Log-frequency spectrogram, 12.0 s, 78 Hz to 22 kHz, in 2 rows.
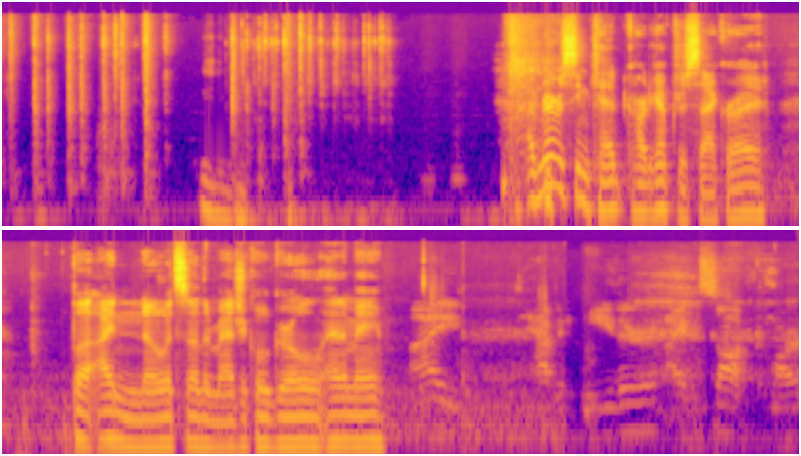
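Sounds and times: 
computer keyboard typing: 0.0s - 3.0s
speech: 1.5s - 2.1s, 4.0s - 5.9s, 6.5s - 9.0s.

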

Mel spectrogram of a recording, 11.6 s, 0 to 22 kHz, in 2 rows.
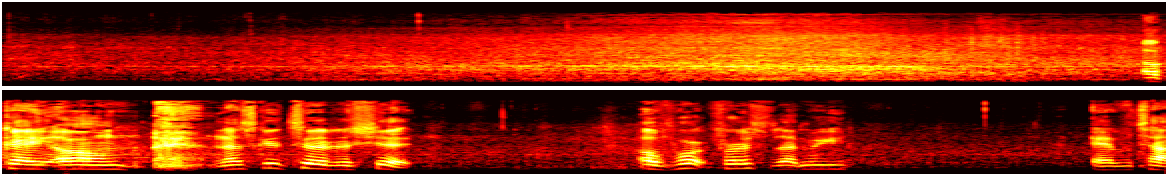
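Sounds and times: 
truck passing on the street: 0.0s - 9.2s
road noise from passing truck: 0.0s - 11.6s
speech: 5.7s - 8.0s, 9.0s - 10.2s, 11.2s - 11.6s.

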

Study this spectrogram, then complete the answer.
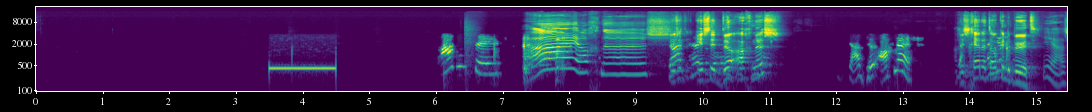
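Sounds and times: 
telephone ringback tone while placing a call: 3.5s - 4.5s
speech: 6.4s - 11.2s, 12.2s - 15.4s.

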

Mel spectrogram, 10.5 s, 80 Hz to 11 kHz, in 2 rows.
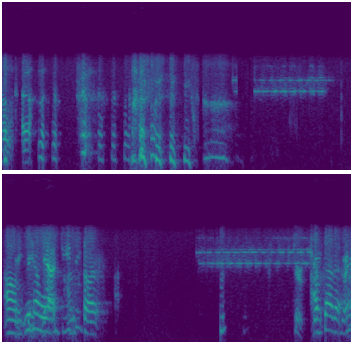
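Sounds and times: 
speech: 2.3s - 3.0s, 5.4s - 6.8s, 9.9s - 10.4s
hotel room telephone ringing with shrill electronic tone: 3.8s - 5.0s, 8.2s - 10.4s.

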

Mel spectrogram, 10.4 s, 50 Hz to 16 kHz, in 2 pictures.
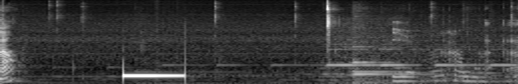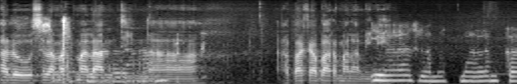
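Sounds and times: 
speech: 0.0s - 0.2s, 3.9s - 7.4s, 8.0s - 10.3s
telephone connecting tone: 1.2s - 1.9s.

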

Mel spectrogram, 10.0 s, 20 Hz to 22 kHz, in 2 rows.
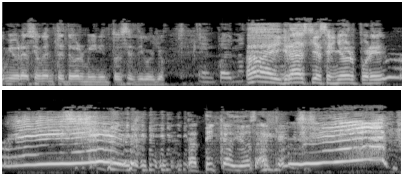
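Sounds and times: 
speech: 0.0s - 9.9s
person imitating cats yowling at night: 4.8s - 6.6s, 8.7s - 9.8s
laughter: 6.1s - 7.4s.

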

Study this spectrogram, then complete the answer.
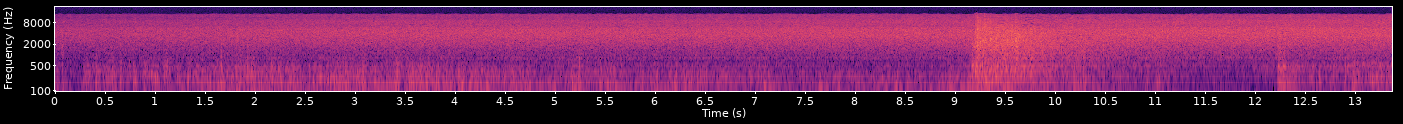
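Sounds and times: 
steady rain: 0.0s - 13.3s
deep rolling thunder at the start of a storm: 0.3s - 11.4s, 12.2s - 13.3s
sharp thunder crack: 9.2s - 11.1s.

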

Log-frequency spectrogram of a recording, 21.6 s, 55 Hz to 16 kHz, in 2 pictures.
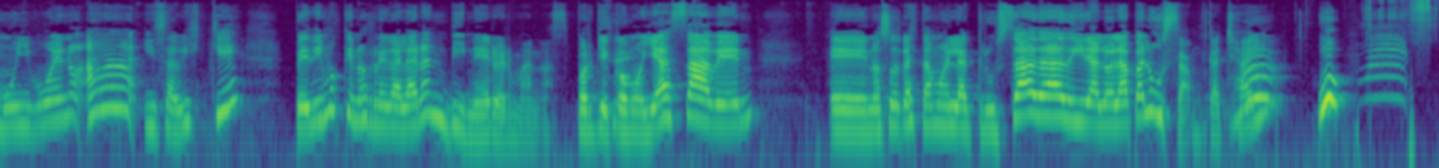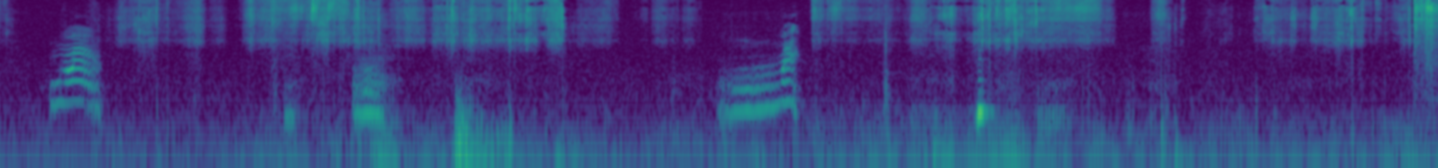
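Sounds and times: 
speech: 0.0s - 10.3s
cat meowing: 10.2s - 10.6s, 11.2s - 11.6s, 16.2s - 16.9s
faint handling noises: 10.2s - 21.5s
rustling: 10.2s - 21.5s.

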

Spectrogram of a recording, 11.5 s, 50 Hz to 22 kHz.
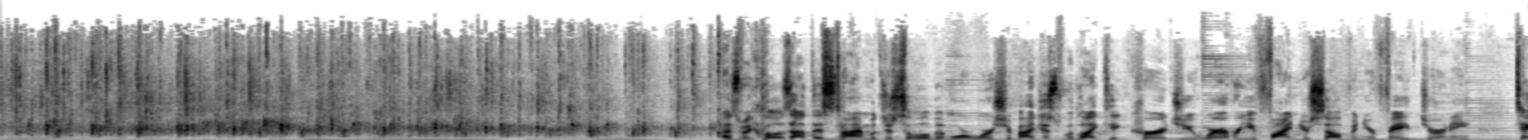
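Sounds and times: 
audience applause at a worship service: 0.0s - 6.1s
speech: 5.4s - 11.4s.

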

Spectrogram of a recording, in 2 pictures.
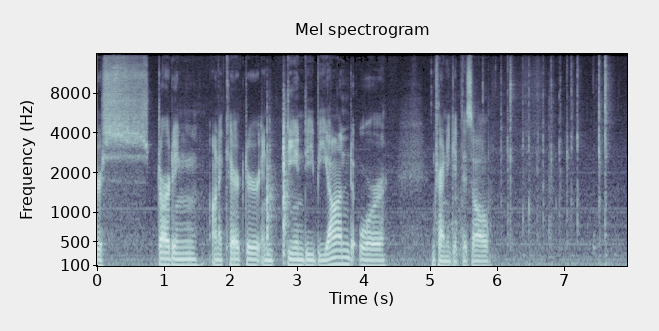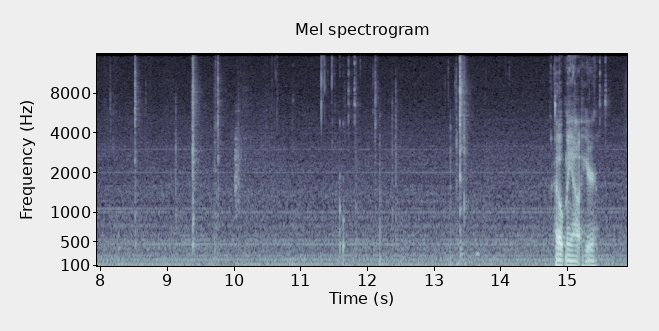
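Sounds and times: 
speech: 0.0s - 4.4s, 5.0s - 6.0s, 14.8s - 15.6s
steady low hum: 0.0s - 15.8s
computer keyboard clicks: 6.0s - 7.7s, 11.3s - 12.5s, 13.2s - 13.6s.

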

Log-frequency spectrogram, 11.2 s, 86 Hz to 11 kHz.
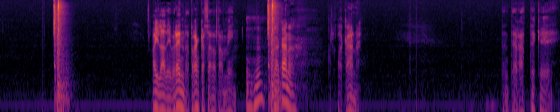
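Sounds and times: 
door shutting and latching: 1.0s - 1.6s, 5.4s - 5.7s
speech: 3.1s - 6.1s, 6.8s - 7.3s, 10.1s - 11.2s.

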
